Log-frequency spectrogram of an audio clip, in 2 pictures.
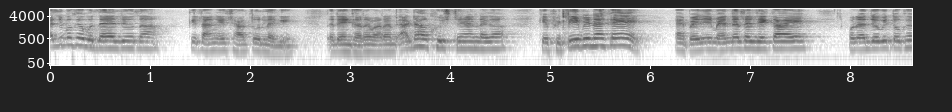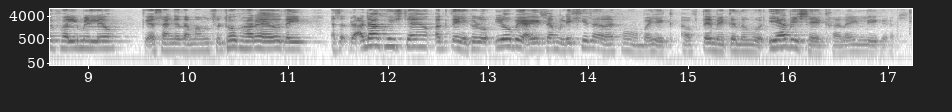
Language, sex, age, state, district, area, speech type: Sindhi, female, 60+, Rajasthan, Ajmer, urban, spontaneous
